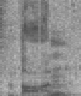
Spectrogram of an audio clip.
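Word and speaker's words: thon: of the right pronunciation I think it's Vaughn th o N which I believe is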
